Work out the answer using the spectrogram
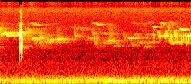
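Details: Great spotted woodpecker, common in the woodland, giving its call: one abrupt, sharp 'kik' note that sounds hard and grumpy. Faint high twittering from other birds and a low background rumble sit underneath.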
